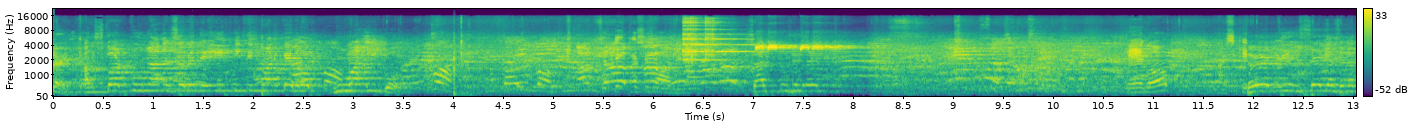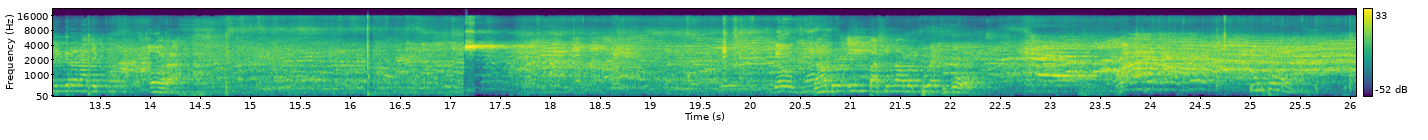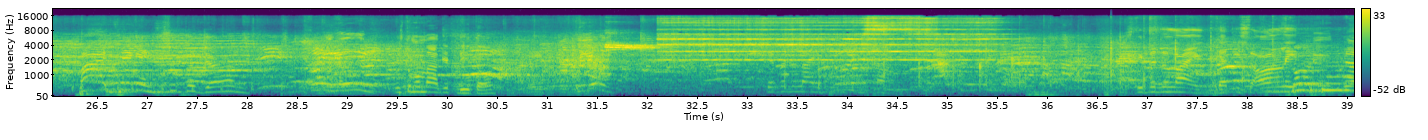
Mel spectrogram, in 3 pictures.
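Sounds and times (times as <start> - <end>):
crowd chatter: 0.0 - 39.0
basketball bouncing on concrete: 16.1 - 16.4.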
